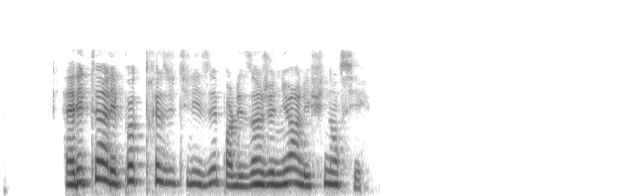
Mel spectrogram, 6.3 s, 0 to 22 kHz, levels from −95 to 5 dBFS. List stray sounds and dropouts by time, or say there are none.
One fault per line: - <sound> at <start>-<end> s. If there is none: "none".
none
